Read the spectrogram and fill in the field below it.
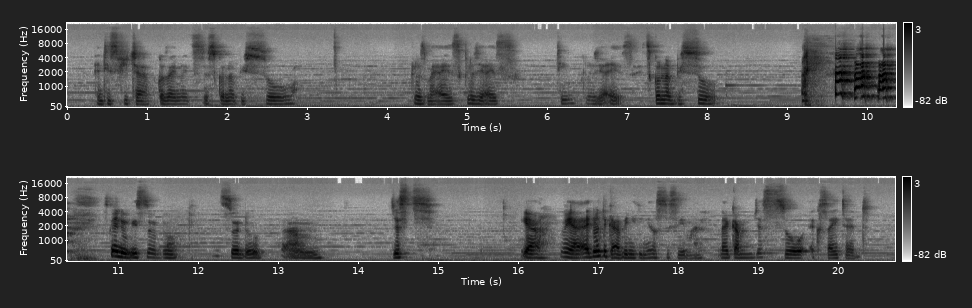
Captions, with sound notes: and his future, because I know it's just gonna be so close my eyes, close your eyes team, close your eyes it's gonna be so... (Laughing) it's going to be so dope, so dope. Um, just yeah. Me, I don't think I have anything else to say man. Like I'm just so excited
